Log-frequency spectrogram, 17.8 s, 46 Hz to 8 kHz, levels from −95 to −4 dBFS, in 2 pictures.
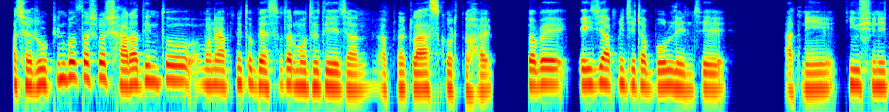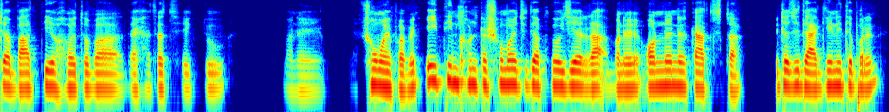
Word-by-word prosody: আচ্ছা 165 Hz, 0 st, +1 dB
routine 170 Hz, +6 st, 0 dB
বলতে 235 Hz, 0 st, +5 dB
আসলে 225 Hz, +1 st, +3 dB
সারাদিন 170 Hz, +4 st, +3 dB
তো 205 Hz, -, +4 dB, 0.3 s
মানে 165 Hz, 0 st, 0 dB
আপনি 155 Hz, +3 st, -8 dB
তো 175 Hz, -, 0 dB
ব্যস্ততার 160 Hz, +1 st, +1 dB
মধ্য 150 Hz, 0 st, 0 dB
দিয়ে 145 Hz, -2 st, +3 dB
যান, 135 Hz, -1 st, 0 dB, 0.2 s
আপনার 140 Hz, +2 st, -5 dB
class 140 Hz, 0 st, +4 dB
করতে 135 Hz, -2 st, -4 dB
হয়। 125 Hz, -1 st, -2 dB, 0.4 s
তবে 165 Hz, +1 st, +5 dB, 0.4 s
এই 165 Hz, -, +3 dB
যে 185 Hz, -, +2 dB
আপনি 170 Hz, +2 st, -4 dB
যেটা 160 Hz, -1 st, 0 dB
বললেন, 150 Hz, -2 st, +2 dB
যে 140 Hz, -, +1 dB, 0.8 s
আপনি 140 Hz, -1 st, -5 dB, 0.3 s
tuition 160 Hz, -2 st, -1 dB
টা 150 Hz, -, +4 dB
বাদ 140 Hz, 0 st, +3 dB
দিয়ে 150 Hz, -1 st, +1 dB
হয়তোবা 140 Hz, 0 st, -1 dB, 0.3 s
দেখা 130 Hz, +1 st, -9 dB
যাচ্ছে 140 Hz, -1 st, -5 dB
একটু 135 Hz, +1 st, -13 dB, 0.7 s
মানে 125 Hz, -1 st, -16 dB, 0.6 s
সময় 155 Hz, -3 st, +4 dB
পাবেন। 135 Hz, +2 st, 0 dB, 0.2 s
এই 195 Hz, -, +3 dB
৩ 195 Hz, -3 st, +3 dB
ঘন্টা 170 Hz, -1 st, -1 dB
সময় 165 Hz, -1 st, +2 dB
যদি 160 Hz, +1 st, -2 dB
আপনি 160 Hz, +2 st, -19 dB
ঐ -, -, +4 dB
যে 155 Hz, -, +5 dB
রা 140 Hz, -, +6 dB, 0.2 s
মানে 140 Hz, 0 st, -1 dB, 0.2 s
অনলাইনের 150 Hz, 0 st, +1 dB
কাজটা 135 Hz, -2 st, 0 dB, 0.4 s
এটা 155 Hz, +2 st, +2 dB
যদি 155 Hz, 0 st, 0 dB
আগিয়ে 145 Hz, +3 st, 0 dB
নিতে 150 Hz, +1 st, 0 dB
পারেন, 145 Hz, +3 st, -2 dB
155 Hz, 180 wpm, -21 LUFS, 140-165 Hz, 0.8 s, রা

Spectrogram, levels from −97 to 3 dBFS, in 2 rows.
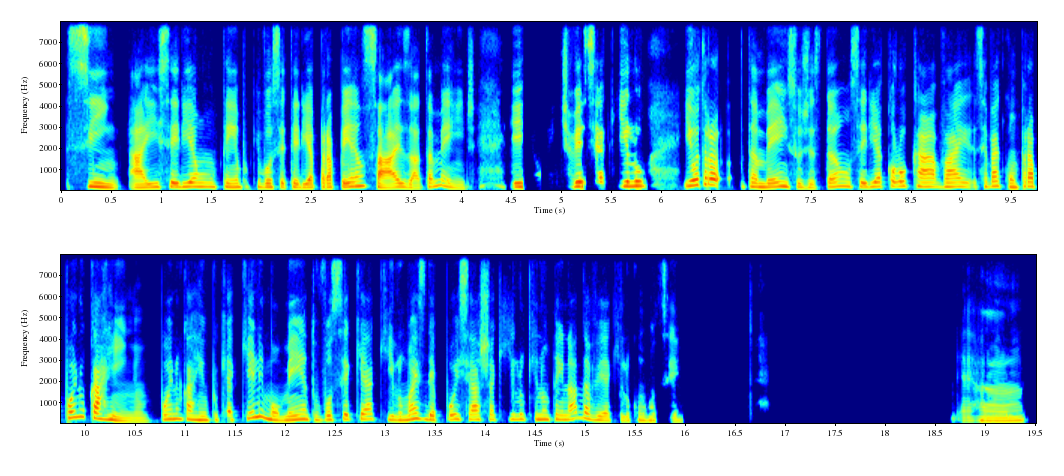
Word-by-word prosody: Sim, 180 Hz, -7 st, +2 dB
aí 155 Hz, +3 st, +1 dB
seria 190 Hz, +2 st, +2 dB
um 195 Hz, -1 st, -2 dB
tempo 175 Hz, -1 st, -3 dB
que 180 Hz, -, -9 dB
você 175 Hz, +1 st, -1 dB
teria 165 Hz, -1 st, +1 dB
pra 165 Hz, +1 st, +2 dB
pensar 180 Hz, -3 st, +3 dB
Exatamente. 175 Hz, -, -3 dB, 0.4 s
E 180 Hz, +1 st, +4 dB
realmente 385 Hz, -, -17 dB
ver 205 Hz, +1 st, +8 dB
se 210 Hz, -, -3 dB
aquilo 215 Hz, +1 st, +3 dB, 0.4 s
e 240 Hz, -, +3 dB
outra 275 Hz, +1 st, +6 dB, 0.2 s
também 185 Hz, +2 st, +2 dB
sugestão 180 Hz, +5 st, -3 dB
seria 195 Hz, +2 st, 0 dB
colocar 215 Hz, -2 st, +2 dB
vai 190 Hz, +1 st, +1 dB
você 200 Hz, -, -7 dB
vai 220 Hz, +2 st, +2 dB
comprar? 205 Hz, +1 st, +1 dB
Põe 280 Hz, +9 st, +1 dB
no 330 Hz, 0 st, -2 dB
carrinho. 155 Hz, -, +1 dB
Põe 210 Hz, +2 st, 0 dB
no 230 Hz, -, 0 dB
carrinho, 190 Hz, -5 st, 0 dB
porque 190 Hz, +1 st, -7 dB
aquele 255 Hz, -, -1 dB
momento 190 Hz, -, 0 dB
você 190 Hz, +4 st, -2 dB
quer 225 Hz, +2 st, -3 dB
aquilo, 200 Hz, -6 st, -4 dB
mas 225 Hz, +6 st, +1 dB
depois 205 Hz, +2 st, -2 dB
você 215 Hz, -, -6 dB
acha 210 Hz, 0 st, -1 dB
aquilo 210 Hz, +2 st, -8 dB
que 205 Hz, -, -9 dB
não 210 Hz, 0 st, 0 dB
tem 205 Hz, 0 st, -4 dB
nada 255 Hz, +6 st, -1 dB
a -, -, -1 dB
ver 180 Hz, -3 st, -2 dB
aquilo 160 Hz, 0 st, -8 dB
com 165 Hz, -1 st, -7 dB
você. 160 Hz, 0 st, -10 dB, 2.7 s
Eham. 150 Hz, -2 st, -6 dB
195 Hz, 165 wpm, -24 LUFS, 170-215 Hz, 2.7 s, ver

